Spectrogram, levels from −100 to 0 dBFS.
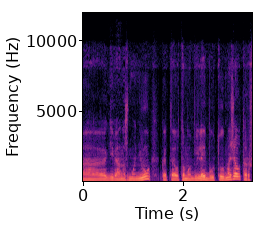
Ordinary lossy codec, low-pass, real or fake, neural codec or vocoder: Opus, 24 kbps; 9.9 kHz; real; none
